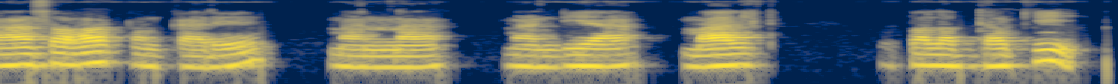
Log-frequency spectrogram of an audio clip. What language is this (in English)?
Odia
